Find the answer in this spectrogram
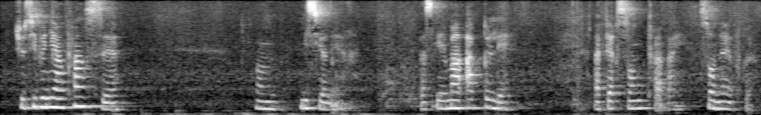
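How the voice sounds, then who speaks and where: A woman speaks with a Korean accent at a fairly slow pace, leaving long, frequent pauses. Audible echo from the room surrounds her voice. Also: medium pitch for a woman, fairly even intonation. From South Korea. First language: Korean (speaking French). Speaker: missionary preacher. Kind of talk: sermon. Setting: church. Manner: halting; soft-spoken.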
